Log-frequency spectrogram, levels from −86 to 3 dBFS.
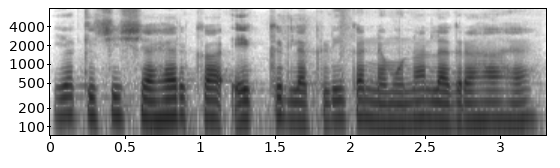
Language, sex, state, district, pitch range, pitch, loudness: Hindi, male, Jharkhand, Ranchi, 125-140 Hz, 130 Hz, -18 LUFS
